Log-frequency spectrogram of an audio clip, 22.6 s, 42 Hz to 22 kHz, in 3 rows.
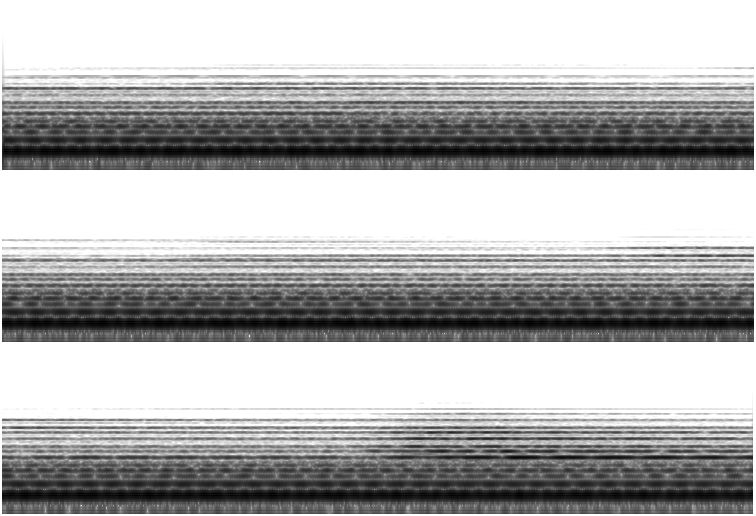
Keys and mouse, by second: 0.2 shift+d, 1.6 shift+click, 2.3-6.8 drag, 7.6 click, 9.2-15.8 drag, 16.5-20.0 drag, 20.1 click.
